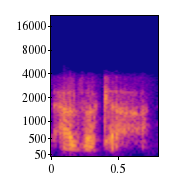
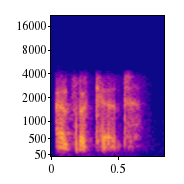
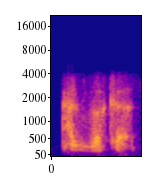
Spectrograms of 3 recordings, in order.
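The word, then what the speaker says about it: advocaat: Which everybody insists on Frenchifying to advocat. But the drink is Dutch, and with the Dutch tending not in the main to overburden themselves with letters they don't pronounce, the name is advocate, as in advocate or lawyer. It was the lawyer's drink.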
